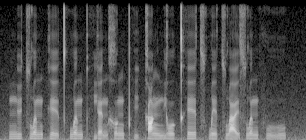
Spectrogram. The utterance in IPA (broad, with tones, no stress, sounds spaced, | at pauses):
n̪ y˧˥ t͡s w ə˧˥ n k ḛ˨˩ ɪ̯ t̪ʰ w ə˧˥ n pʰ j ɛ̰˨˩ n x ɤ˥˩ ŋ pʰ ḭ˨˩ k ɑ˥˩ ŋ n̪ j o˧˥ ʊ̯ kʰ e˥ ɪ̯ t͡sʰ w e˨ ɪ̯ t͡s w a̰˨˩ ɪ̯ s w ə˥ n f ṵ˨˩˦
